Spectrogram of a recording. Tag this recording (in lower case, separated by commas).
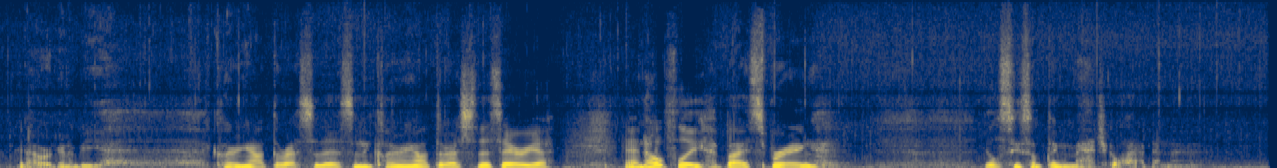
speech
